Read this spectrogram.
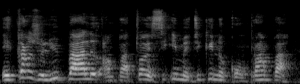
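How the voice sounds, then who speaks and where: A woman with a Cameroonian French accent tells a story in casual talk, at a medium pitch. She is animated and swings into loud, indignant retorts. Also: a little fast. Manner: animated, switches into loud indignant retorts when quoting herself. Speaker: vlogger.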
